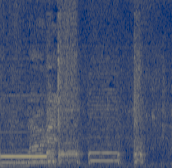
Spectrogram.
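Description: A Brother ScanNCut cutting machine draws in its cutting mat with close whirring motor tones that start, stop and shift pitch in short bursts.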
